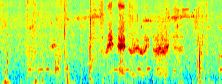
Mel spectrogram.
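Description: Faint footsteps squelching and knocking on a muddy, stony dirt track, with a faint wavering animal call in the middle.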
